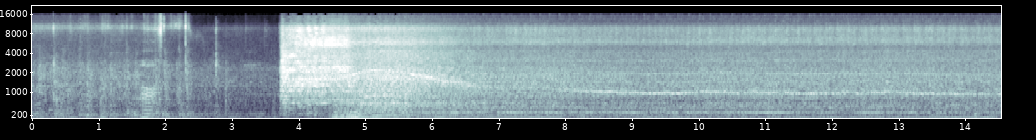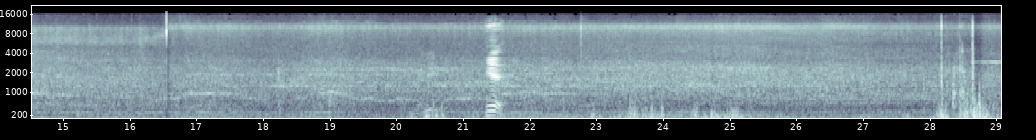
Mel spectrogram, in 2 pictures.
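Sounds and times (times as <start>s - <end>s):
car engine starting and idling: 3.6s - 29.0s.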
